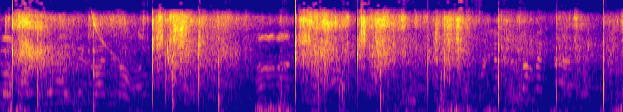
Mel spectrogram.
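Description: A series of sharp, irregular cracks, about a dozen, the loudest about three seconds in, over steady rustling and wind noise. Brief shouts break in between them.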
